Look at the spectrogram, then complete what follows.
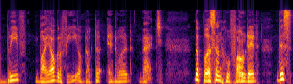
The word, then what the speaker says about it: Bach: His name is to be pronounced as Bach and not the German pronunciation of Bach. Bach rhymes with match or catch, and he used to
